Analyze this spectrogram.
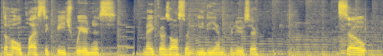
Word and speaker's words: Mako: where 2d is singing he goes when the mai kai flies all right i'll say it when the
